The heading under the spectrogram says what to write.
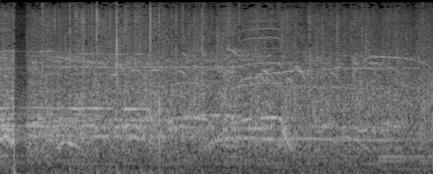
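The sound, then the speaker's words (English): Sustained applause from a large audience standing to clap for their parents, a dense, steady wash of many hands clapping at once, loud throughout with a few scattered voices mixed in. “Can you stand to your feet and clap for our parents beyond their ability?”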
